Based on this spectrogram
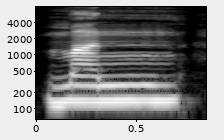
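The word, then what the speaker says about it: มัน: Words containing no-nu are na in the middle tone, meaning rice farm, and man, also in the middle tone, meaning it.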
